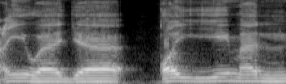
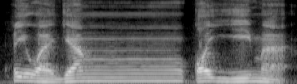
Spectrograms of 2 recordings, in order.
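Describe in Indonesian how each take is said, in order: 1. Ada saktah singkat yang memisahkan kedua kata itu. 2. Kedua kata itu tersambung tanpa jeda. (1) "wajib saktah" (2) "tanpa saktah atau tanpa berhenti sejenak"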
